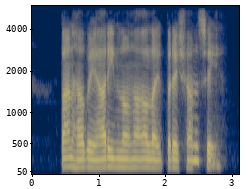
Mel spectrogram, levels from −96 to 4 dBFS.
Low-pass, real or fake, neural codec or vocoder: 5.4 kHz; fake; codec, 16 kHz, 0.5 kbps, FunCodec, trained on LibriTTS, 25 frames a second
